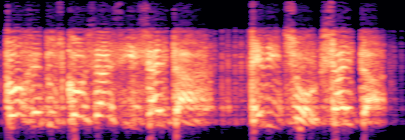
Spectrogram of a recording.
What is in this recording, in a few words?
bailout, mood high, speech; War Thunder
